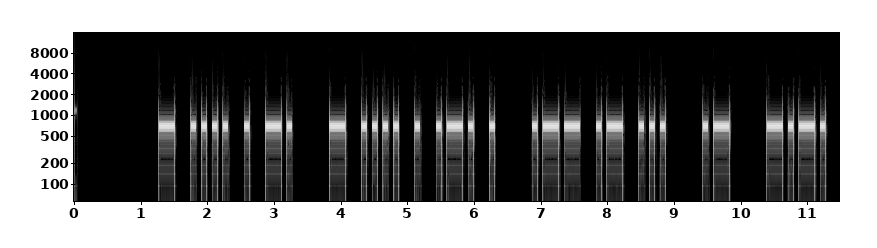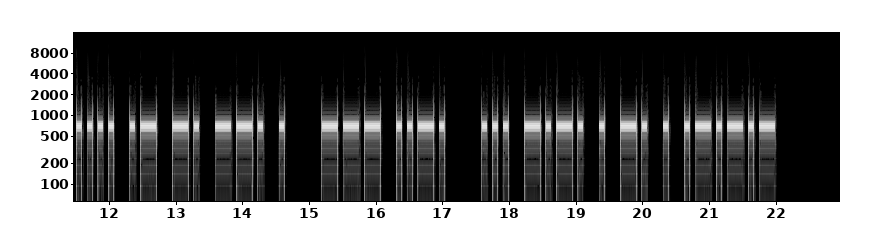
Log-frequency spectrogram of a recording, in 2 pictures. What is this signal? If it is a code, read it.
Morse code, heard as a keyed tone, about 15 wpm, 700 Hz. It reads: THEN THERE WAS A CHANGE OF SCENE.
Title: Sentences from Top 1100 Words 15wpm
